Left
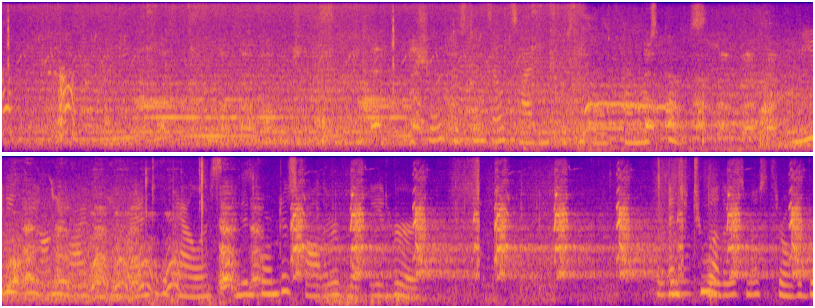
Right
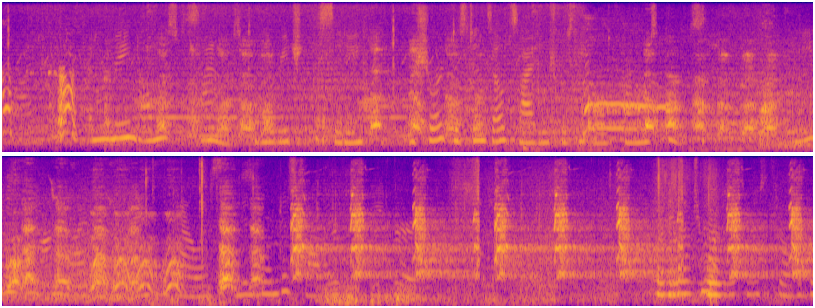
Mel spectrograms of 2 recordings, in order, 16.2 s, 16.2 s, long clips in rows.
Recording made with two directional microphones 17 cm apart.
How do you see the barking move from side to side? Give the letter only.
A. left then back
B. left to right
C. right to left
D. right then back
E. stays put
E.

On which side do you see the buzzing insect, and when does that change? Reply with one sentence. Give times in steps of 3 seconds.
You can hear the buzzing insect on the left from 0 s, in the centre from 9 s and on the right from 12 s.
